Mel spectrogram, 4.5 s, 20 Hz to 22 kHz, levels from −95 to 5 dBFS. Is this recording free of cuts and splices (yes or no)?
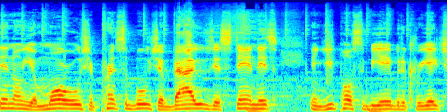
yes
